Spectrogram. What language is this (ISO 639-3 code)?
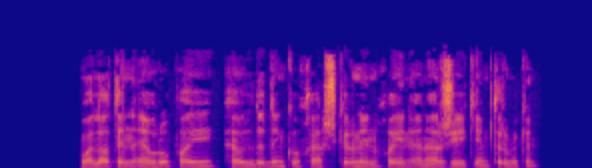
kur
